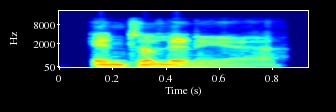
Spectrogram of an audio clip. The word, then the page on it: interlinear: British English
